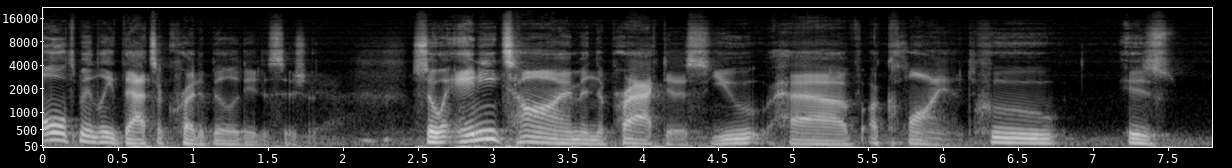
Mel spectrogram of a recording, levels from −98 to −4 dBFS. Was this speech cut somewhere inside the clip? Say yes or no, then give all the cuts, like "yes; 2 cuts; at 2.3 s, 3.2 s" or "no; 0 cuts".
yes; 1 cut; at 6.2 s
